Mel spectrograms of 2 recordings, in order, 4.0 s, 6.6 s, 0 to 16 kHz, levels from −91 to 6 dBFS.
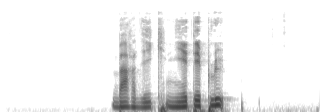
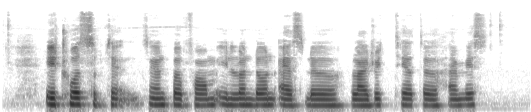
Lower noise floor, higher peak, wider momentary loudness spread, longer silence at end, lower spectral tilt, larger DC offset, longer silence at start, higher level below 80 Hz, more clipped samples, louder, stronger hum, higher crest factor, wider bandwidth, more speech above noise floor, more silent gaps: first, -87 dBFS vs -57 dBFS; second, -8 dBFS vs -4 dBFS; about the same, 8 LU vs 9 LU; first, 1.2 s vs 0.65 s; about the same, -7 dB/octave vs -7.5 dB/octave; neither; first, 1.4 s vs 0.6 s; first, -44 dBFS vs -58 dBFS; neither; second, -28 LUFS vs -24 LUFS; neither; about the same, 22 dB vs 20 dB; second, 9.8 kHz vs 11 kHz; first, 61 dB vs 34 dB; neither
